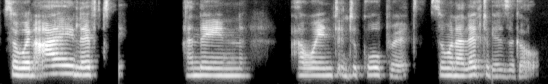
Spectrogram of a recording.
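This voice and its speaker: A woman's voice: on the high side, fairly even intonation, moderate pace. A young woman with a South African accent, chatting casually as a podcast guest in a blunt, frank, sweary manner. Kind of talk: casual chat with a friend.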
